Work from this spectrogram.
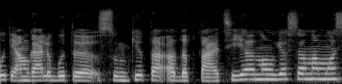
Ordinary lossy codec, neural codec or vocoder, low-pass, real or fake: AAC, 48 kbps; none; 14.4 kHz; real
